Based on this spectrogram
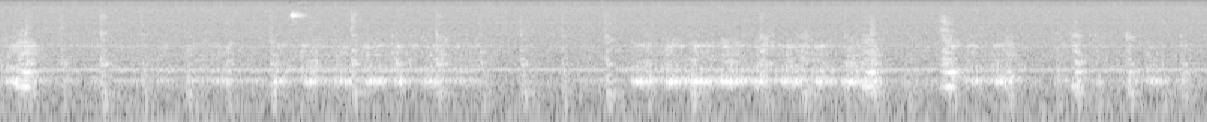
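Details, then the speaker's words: After repair, the floppy drive seeks with quiet, rapid stepping ticks in short, even bursts over a faint motor hum. It sounds much better than before, though some seek errors remain, possibly from the disk. Normal seek after repair. "Well, it really sounds much better than it did."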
